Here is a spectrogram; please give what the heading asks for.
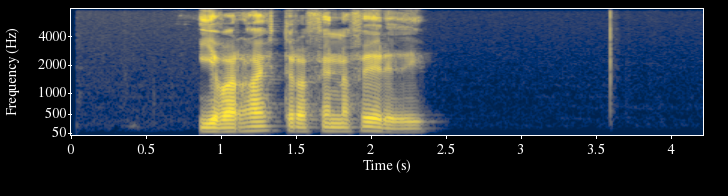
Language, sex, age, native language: Icelandic, male, 20-29, Icelandic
